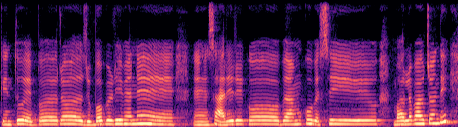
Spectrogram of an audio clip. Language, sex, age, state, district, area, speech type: Odia, female, 30-45, Odisha, Dhenkanal, rural, spontaneous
